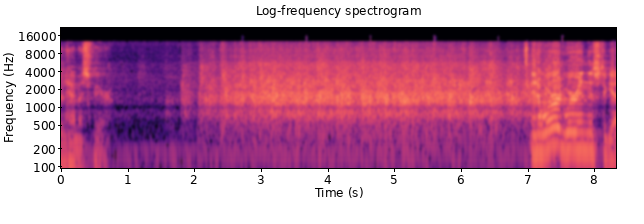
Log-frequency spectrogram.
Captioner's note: applause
